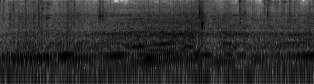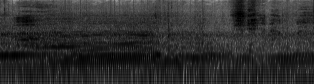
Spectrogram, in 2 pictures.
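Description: BMW engine revving hard through quick gear shifts, loud and close, the pitch climbing and dropping at each shift, with a voice talking over it.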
